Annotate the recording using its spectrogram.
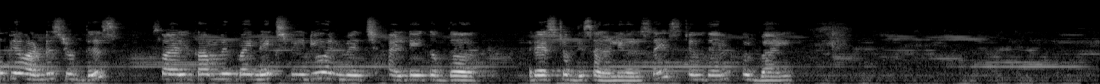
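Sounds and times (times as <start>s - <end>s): faint musical drone: 0.0s - 11.0s.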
